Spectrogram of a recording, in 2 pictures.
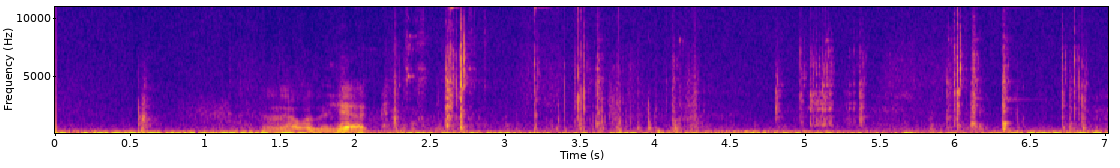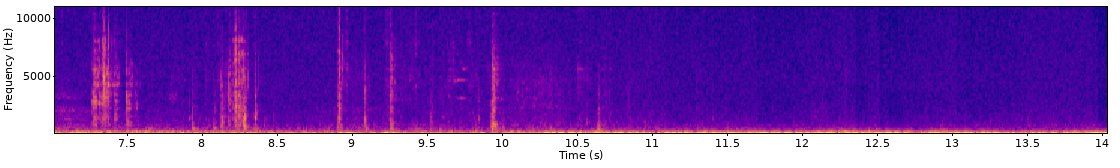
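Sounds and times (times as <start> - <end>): wind buffeting microphone: 0.0 - 14.0
small metallic clicks: 2.2 - 10.8.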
